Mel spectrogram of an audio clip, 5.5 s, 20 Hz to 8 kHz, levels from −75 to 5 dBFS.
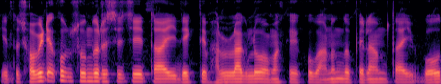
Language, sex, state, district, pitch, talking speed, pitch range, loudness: Bengali, male, Jharkhand, Jamtara, 110 Hz, 175 wpm, 105-125 Hz, -21 LUFS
